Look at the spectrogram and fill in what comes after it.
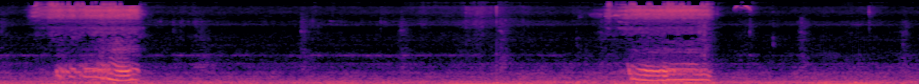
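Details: Sleeping Maltipoo puppy snoring: two whistling, squeaky snores about five seconds apart over a steady room hum; harmless snoring.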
